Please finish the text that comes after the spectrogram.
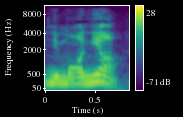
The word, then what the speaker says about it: pneumonia: This was a light epidemic of flu, and there was no danger if you avoided pneumonia. P-N-E-U-M-O-N-I-A. That is pneumonia. Here, P is silent.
